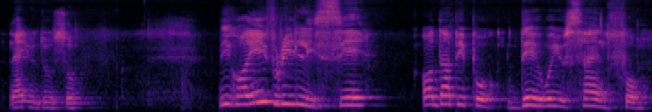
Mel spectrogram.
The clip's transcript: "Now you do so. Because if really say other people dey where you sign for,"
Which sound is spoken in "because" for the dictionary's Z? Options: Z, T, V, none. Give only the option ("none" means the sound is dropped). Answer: none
